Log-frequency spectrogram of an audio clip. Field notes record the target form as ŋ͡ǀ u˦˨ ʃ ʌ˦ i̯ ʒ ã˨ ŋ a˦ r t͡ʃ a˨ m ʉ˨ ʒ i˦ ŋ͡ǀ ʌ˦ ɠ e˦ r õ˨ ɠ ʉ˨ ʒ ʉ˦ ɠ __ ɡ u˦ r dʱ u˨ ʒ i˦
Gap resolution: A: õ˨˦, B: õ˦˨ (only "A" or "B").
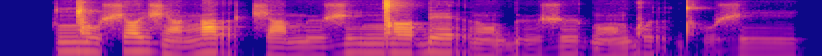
A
